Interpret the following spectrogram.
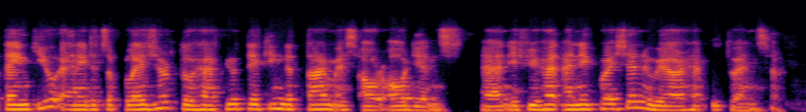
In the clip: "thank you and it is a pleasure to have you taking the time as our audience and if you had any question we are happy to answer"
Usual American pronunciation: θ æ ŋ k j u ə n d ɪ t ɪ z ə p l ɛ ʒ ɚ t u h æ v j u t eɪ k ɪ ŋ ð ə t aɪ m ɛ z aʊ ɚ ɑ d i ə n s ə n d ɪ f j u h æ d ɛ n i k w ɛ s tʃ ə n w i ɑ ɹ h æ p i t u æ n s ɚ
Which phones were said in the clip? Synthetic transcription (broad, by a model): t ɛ ŋ k j u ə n ɪ t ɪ s ə p l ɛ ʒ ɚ t u h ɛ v j u t eɪ k ɪ ŋ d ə t aɪ m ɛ s aʊ ɚ ɑ d i ə n s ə n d ɪ f j u h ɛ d ɛ n i k w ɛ s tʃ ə n w i ɑ ɹ h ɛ p i t u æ n s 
